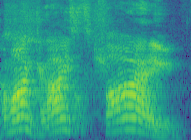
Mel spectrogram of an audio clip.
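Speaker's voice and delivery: very high, slow yell with "fine" stretched. In a game, calling to the group going down a ladder, yelling out. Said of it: "I'm yelling out".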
